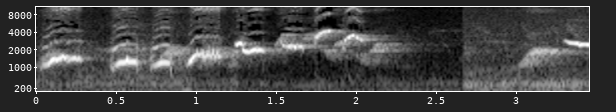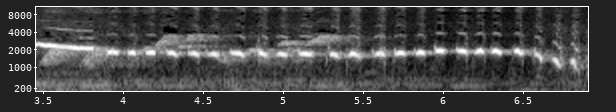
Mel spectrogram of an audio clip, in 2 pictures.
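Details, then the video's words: Magpie-robin singing vigorously, its song used to prompt other magpie-robins to answer: loud, varied whistled phrases that rise and fall, a short pause, then a long run of rapid, evenly repeated whistled notes ending in a rising flourish. "Murai Nyaut Gacor"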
